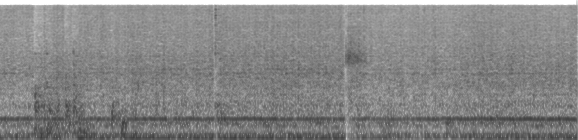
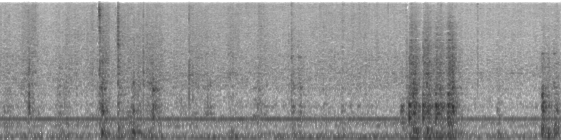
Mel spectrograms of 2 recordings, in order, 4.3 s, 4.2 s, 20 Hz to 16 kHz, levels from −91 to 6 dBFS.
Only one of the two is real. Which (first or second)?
second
